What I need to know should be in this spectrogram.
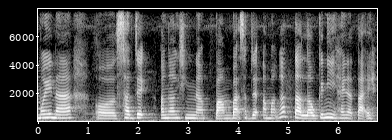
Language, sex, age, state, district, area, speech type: Manipuri, female, 30-45, Manipur, Senapati, rural, spontaneous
